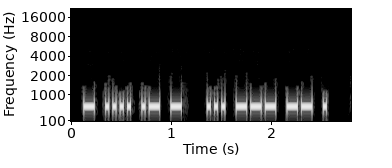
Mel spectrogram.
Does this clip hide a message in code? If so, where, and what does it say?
Yes: Morse code from 0.1 to 2.6 s, heard as a keyed tone, about 33 wpm, 600 Hz. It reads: THAT SOME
